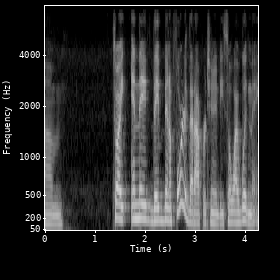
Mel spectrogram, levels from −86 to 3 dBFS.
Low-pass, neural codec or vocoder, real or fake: 7.2 kHz; none; real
